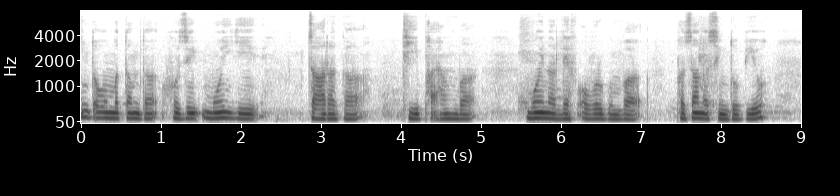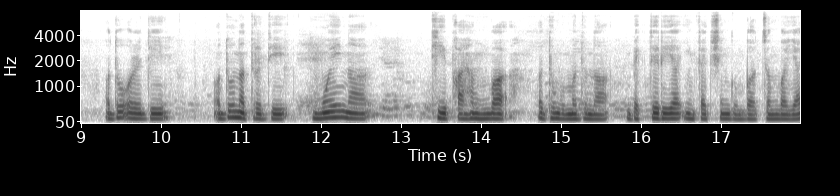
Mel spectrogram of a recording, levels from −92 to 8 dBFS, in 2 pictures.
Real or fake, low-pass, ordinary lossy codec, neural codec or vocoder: real; none; none; none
